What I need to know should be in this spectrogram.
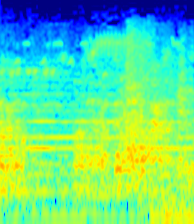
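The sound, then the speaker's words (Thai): A lion roars loudly from a rocky cliff ledge, a deep rumbling growl that swells and rasps for a couple of seconds, with no voices present. “ราชสีวิ่งสู่ชะง่อนผาแผดเสียงคำรามอย่างน่าเกรงขามแล้วกระโจนลงไปจัดการกับเหยื่อด้วยอำนาจราชสีอย่างง่ายดาย”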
